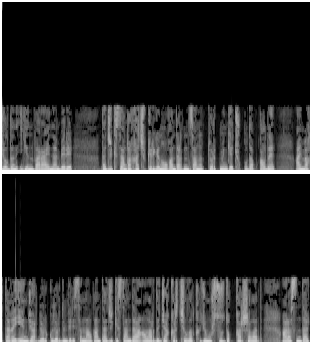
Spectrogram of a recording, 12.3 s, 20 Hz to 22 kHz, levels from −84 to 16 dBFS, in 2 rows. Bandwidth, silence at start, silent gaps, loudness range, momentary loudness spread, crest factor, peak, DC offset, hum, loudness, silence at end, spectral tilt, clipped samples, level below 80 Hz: 8.8 kHz; 0 s; none; 1 LU; 5 LU; 10 dB; 0 dBFS; under 0.1%; none; -11 LUFS; 0.05 s; -4.5 dB/octave; under 0.1%; -46 dBFS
